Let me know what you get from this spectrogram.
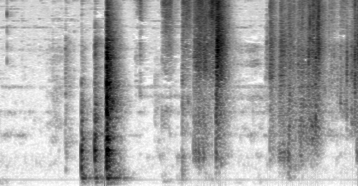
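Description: Close-up chewing of a bite of a First Strike nutrition bar, in irregular bursts, then packaging rustling near the end.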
